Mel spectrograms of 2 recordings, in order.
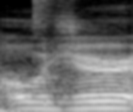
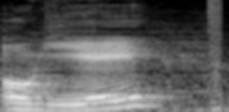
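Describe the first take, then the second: First: The name is pronounced in an English way. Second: The name is pronounced in a French way. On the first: The speaker calls it wrong. "it's not Ogier" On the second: The speaker calls it right. "these guys are French, so just like how it's Oliver, it's Olivier"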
